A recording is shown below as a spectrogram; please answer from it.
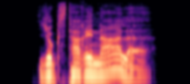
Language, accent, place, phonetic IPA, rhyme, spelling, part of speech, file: German, Germany, Berlin, [ˌjʊkstaʁeˈnaːlə], -aːlə, juxtarenale, adjective, De-juxtarenale.ogg
- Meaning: inflection of juxtarenal: 1. strong/mixed nominative/accusative feminine singular 2. strong nominative/accusative plural 3. weak nominative all-gender singular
